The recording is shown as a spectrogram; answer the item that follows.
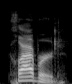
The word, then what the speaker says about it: clapboard: Clipboard is typically pronounced clipboard unless you're Jan, but clapboard is pronounced clabbered.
